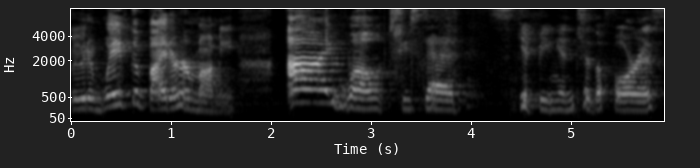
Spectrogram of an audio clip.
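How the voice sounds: The speaker uses a natural reading voice. That voice holds from start to finish.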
